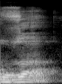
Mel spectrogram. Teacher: Nah za dimatikan. Za posisinya di belakang gigi bagian atas ya, di lengkungan dia.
